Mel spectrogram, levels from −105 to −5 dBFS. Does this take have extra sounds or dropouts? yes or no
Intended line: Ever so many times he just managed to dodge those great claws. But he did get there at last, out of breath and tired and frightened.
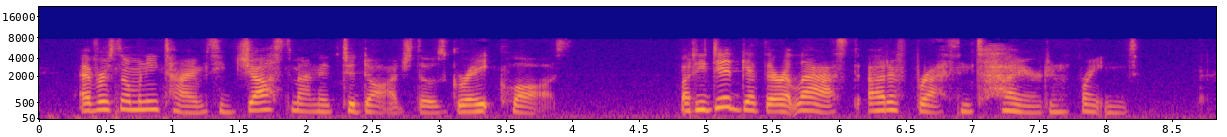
no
